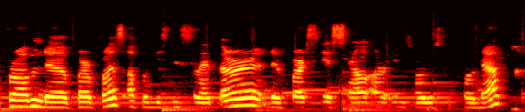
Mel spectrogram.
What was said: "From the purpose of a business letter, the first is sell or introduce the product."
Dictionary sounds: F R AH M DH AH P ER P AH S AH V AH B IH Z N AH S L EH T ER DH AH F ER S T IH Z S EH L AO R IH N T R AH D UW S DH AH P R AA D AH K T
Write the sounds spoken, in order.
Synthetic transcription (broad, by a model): F R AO M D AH P ER P AH S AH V AH B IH S N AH S L EH T ER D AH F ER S IH S EH L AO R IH N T R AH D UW S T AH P R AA D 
